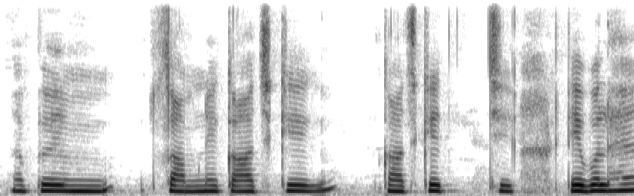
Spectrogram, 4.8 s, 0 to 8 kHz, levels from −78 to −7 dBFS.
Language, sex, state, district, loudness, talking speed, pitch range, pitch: Hindi, female, Bihar, West Champaran, -17 LUFS, 140 wpm, 225-240 Hz, 235 Hz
